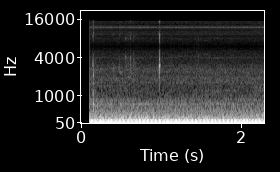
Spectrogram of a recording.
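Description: Steady low rumble, even in level, with a faint click about a second in.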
